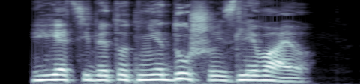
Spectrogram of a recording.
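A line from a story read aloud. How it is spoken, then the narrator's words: Angry, through clenched teeth. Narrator (Russian): Зло процедил сквозь зубы Рианец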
